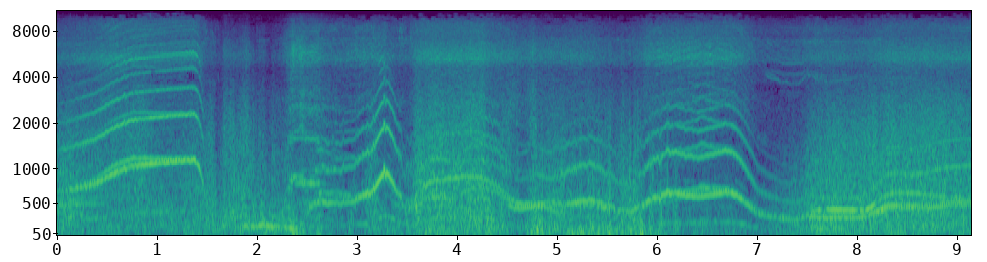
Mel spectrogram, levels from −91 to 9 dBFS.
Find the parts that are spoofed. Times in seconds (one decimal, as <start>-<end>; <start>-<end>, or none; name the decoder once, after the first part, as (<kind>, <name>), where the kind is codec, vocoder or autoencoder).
2.2-2.8 (codec, SNAC)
